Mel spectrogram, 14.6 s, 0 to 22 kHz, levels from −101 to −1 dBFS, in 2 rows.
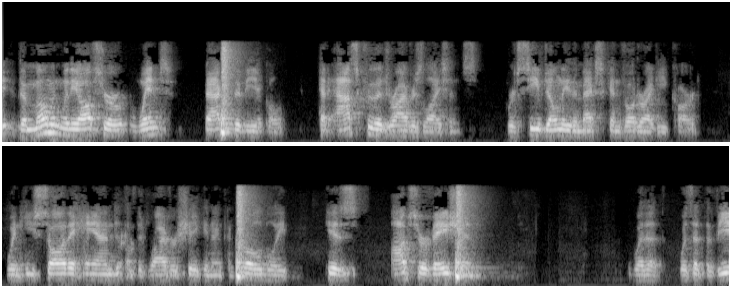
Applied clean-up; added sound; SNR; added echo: none; Snare drum; -1 dB; none.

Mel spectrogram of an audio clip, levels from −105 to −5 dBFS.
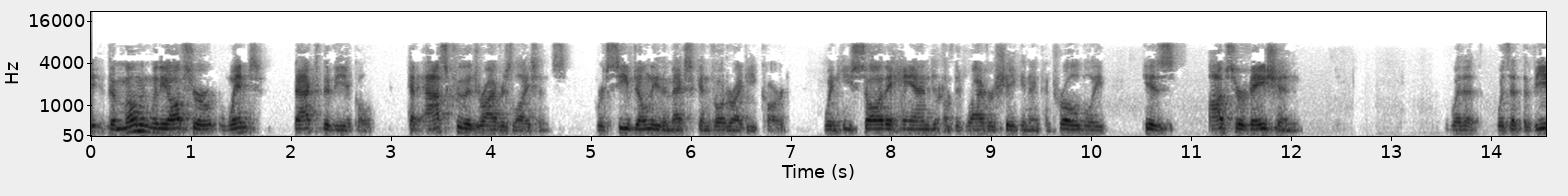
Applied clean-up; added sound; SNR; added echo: none; none; none; none.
